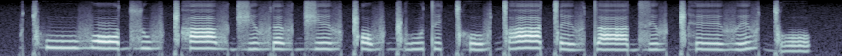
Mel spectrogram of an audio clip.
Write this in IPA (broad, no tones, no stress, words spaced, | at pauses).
ǀʰuːvɔ d͡zuvǁʰaːvd͡ʒɪv ɾɛvd͡ʒev ǁɔvɡ͡ǁuːtɪǀʰov ɡ͡ǀaːǀevtaːd͡zɪv ǁʰeːvev ɡ͡ǀo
